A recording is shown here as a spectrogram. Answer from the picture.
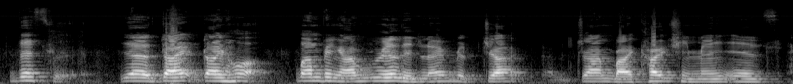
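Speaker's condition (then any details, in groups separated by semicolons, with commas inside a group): Cerebral palsy; speech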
